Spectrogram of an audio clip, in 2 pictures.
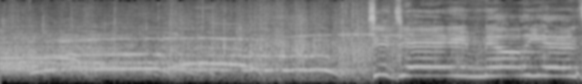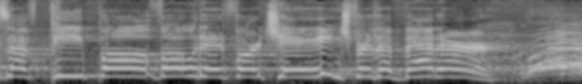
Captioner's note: cheers and applause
